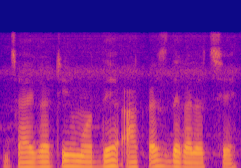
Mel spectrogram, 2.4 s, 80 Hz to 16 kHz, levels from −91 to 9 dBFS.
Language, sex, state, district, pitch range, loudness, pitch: Bengali, male, Tripura, West Tripura, 105-115 Hz, -16 LUFS, 110 Hz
